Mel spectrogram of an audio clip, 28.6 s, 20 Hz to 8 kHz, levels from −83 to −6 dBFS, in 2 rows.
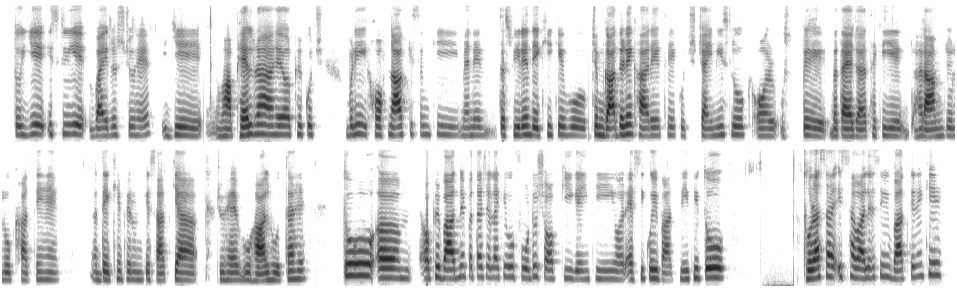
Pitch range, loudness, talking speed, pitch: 165-200 Hz, -27 LUFS, 185 wpm, 180 Hz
